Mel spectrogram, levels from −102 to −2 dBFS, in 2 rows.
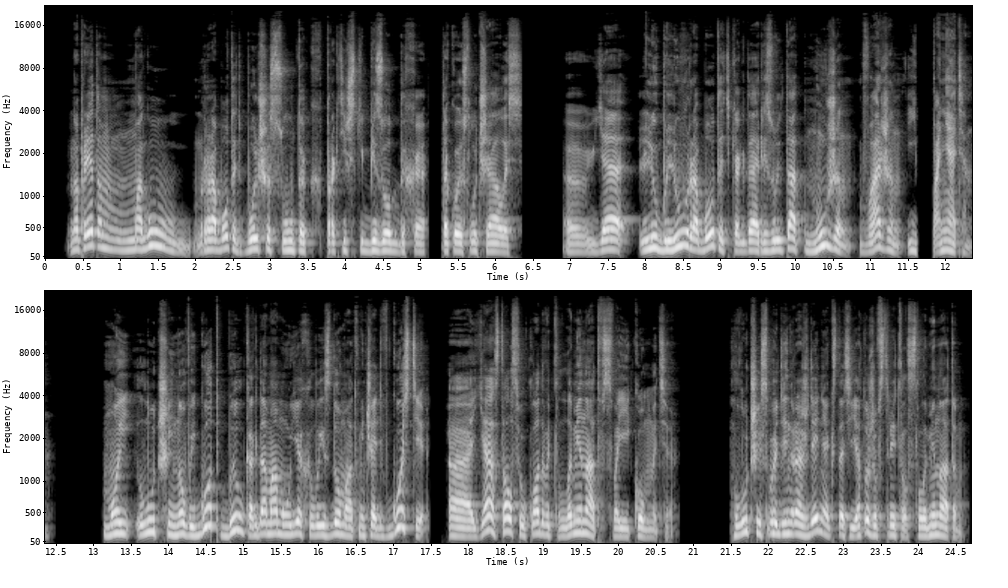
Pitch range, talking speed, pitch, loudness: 135-170 Hz, 125 wpm, 150 Hz, -19 LUFS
